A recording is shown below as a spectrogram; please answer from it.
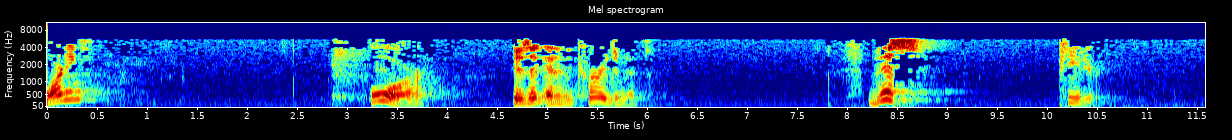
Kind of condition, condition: setting, large echoing room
